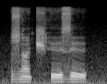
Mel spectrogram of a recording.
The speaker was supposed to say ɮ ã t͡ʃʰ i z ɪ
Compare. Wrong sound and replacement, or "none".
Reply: i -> ɪ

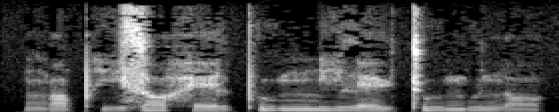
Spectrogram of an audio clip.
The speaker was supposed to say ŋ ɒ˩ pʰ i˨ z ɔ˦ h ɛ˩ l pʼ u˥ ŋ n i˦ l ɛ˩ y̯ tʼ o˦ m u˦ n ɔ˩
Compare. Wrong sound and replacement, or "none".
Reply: o˦ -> u˦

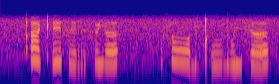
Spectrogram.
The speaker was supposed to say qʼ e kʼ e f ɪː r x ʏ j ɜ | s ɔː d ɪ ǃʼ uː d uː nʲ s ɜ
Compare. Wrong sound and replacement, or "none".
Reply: none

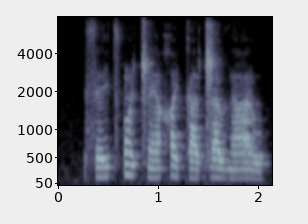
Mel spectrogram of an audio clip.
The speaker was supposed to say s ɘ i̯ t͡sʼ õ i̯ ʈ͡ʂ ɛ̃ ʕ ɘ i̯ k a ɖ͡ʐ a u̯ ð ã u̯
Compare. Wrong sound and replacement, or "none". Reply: ʕ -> χ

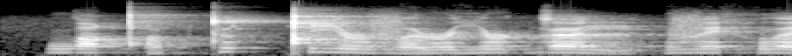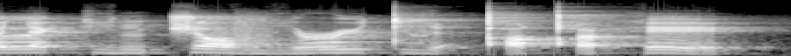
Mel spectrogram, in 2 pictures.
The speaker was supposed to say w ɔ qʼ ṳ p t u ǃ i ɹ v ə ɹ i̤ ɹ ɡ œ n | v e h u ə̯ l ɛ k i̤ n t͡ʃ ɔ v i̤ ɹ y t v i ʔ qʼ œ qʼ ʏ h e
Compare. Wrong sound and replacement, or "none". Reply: ʏ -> y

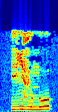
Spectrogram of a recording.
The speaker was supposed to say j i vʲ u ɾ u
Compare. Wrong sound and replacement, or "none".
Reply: ɾ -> n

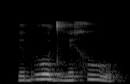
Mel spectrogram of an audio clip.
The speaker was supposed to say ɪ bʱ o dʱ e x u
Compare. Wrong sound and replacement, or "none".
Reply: none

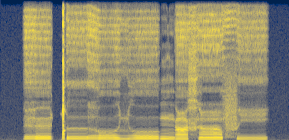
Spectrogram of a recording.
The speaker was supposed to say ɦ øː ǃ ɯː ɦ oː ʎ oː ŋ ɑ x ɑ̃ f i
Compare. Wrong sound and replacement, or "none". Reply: none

